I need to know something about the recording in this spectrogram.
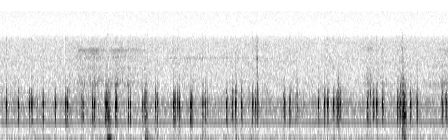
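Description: A computer mouse being worked: a rapid, irregular run of faint small clicks, several a second.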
